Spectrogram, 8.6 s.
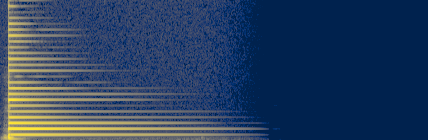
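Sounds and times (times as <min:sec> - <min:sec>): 
guitar being tuned: 0:00.0 - 0:04.5.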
